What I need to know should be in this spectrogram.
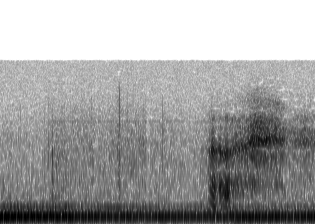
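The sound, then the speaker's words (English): A car engine drones steadily as the car drives down the coast toward New York, a continuous low hum with faint background noise and no clear changes. “And later, as you're driving Neil down the coast toward New York...”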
